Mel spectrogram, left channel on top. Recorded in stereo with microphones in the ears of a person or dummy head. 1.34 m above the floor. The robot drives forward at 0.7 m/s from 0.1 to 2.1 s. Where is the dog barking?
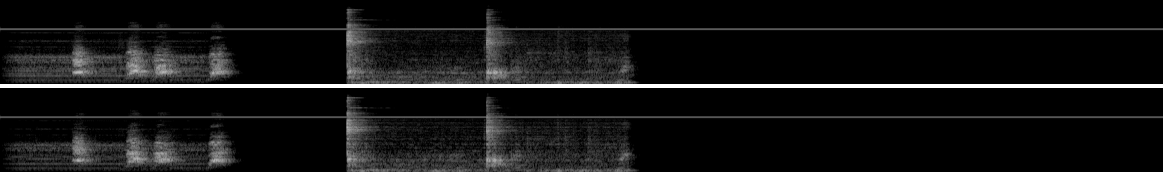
5° left (ahead or behind), 4 m.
